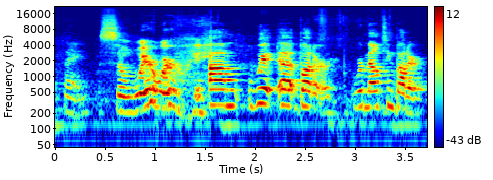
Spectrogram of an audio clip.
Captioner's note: laughs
